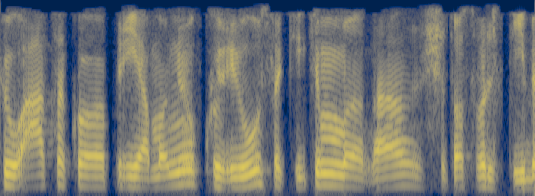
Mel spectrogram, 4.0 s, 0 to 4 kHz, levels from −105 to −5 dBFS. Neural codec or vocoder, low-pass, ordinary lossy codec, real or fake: none; 3.6 kHz; MP3, 32 kbps; real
